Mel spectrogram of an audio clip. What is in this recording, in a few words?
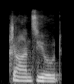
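"transude", Indian English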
